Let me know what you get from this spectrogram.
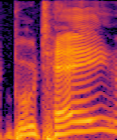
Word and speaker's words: Boutte: Boutte touchdown! – Boutte? Okay. Yeah. That's how it's pronounced.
